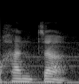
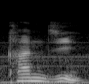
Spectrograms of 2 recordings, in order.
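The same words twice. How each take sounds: First: "hanja" said the Korean way, h and ch sounds; Korean pronunciation. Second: "kanji" said the Japanese way, k and j sounds; Japanese pronunciation. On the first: Teacher showing how Koreans say it, Korean "hanja". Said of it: "los coreanos pronuncian como hanja". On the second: Teacher contrasting nations' pronunciations, Japanese "kanji". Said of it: "los japoneses pronuncian como kanji". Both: Shown as a demonstration.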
